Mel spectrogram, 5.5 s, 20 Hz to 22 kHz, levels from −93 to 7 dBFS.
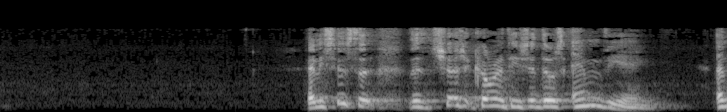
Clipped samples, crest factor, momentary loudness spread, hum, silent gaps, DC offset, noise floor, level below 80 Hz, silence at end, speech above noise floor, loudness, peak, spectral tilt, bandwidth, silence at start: under 0.1%; 20 dB; 9 LU; none; none; under 0.1%; -66 dBFS; -82 dBFS; 0 s; 45 dB; -21 LUFS; -4 dBFS; -2 dB/octave; 8.2 kHz; 2.3 s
